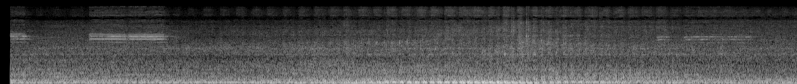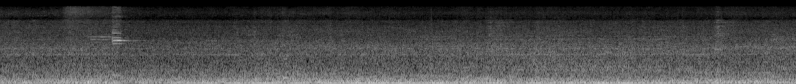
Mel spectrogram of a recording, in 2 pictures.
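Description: A vehicle engine running with a steady low rumble that swells about four to five seconds in, with a few brief high-pitched tones over it.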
